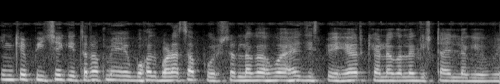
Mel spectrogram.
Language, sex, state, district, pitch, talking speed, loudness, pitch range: Hindi, female, Chhattisgarh, Rajnandgaon, 185 Hz, 275 wpm, -14 LUFS, 175-200 Hz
